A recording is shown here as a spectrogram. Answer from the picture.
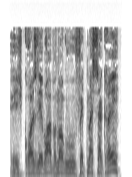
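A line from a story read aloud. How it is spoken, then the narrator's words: Trapper growling. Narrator (French): gronda le trappeur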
